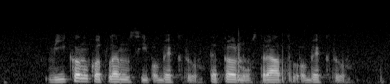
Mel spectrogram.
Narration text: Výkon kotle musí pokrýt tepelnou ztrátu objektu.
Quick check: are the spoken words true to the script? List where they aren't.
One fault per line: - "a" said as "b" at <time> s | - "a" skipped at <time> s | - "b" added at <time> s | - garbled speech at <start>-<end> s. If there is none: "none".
- "pokrýt" said as "objektu" at 1.5 s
